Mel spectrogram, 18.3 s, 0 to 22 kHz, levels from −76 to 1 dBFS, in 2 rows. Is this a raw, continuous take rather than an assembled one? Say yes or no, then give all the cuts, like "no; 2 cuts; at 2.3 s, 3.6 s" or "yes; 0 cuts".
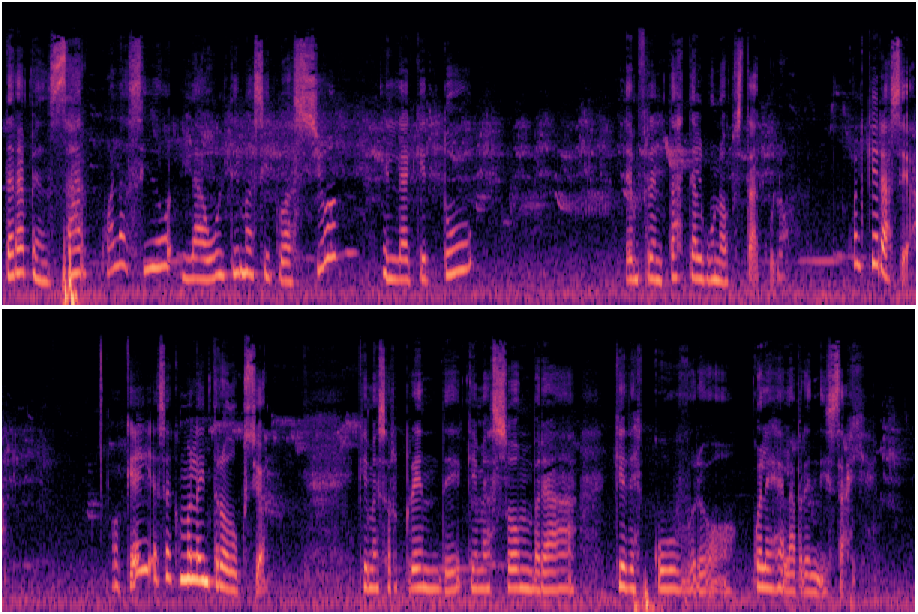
no; 2 cuts; at 10.2 s, 12.7 s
